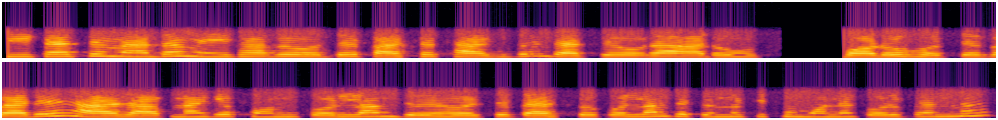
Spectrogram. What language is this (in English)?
Bangla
